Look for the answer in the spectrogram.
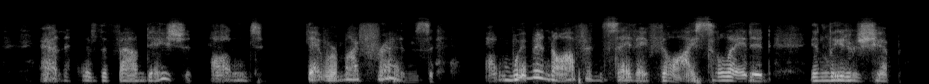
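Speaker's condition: Spasmodic dysphonia; on Botox treatment

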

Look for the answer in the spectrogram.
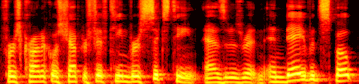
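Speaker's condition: No condition

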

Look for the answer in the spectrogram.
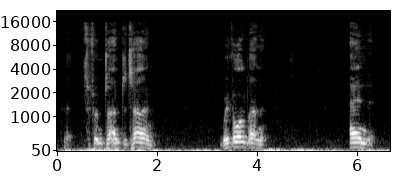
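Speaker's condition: Dystonia and cerebral palsy; bronchial asthma

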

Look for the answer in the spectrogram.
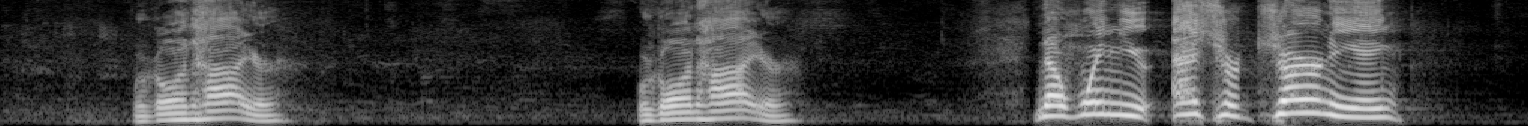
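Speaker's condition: Cleft lip and palate; congenital, present from birth; expected never to be able to speak

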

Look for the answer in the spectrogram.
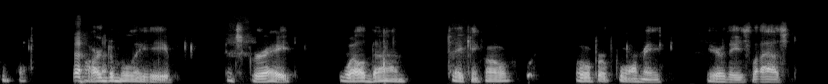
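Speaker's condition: ALS; ALS diagnosed about 2.5 years ago, full-time wheelchair, cannot really move arms and legs, feeding tube; moves only index finger, clicker controls computer screen, 90% nutrition via feeding tube; voice too weak for interviews, little voice today, breathless sooner, less swallow, easy-swallow foods only

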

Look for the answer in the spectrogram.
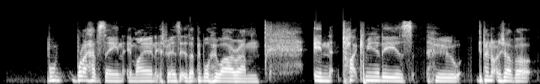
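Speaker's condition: Stutter; present by age 20 at film school, sign language used to assist stutter; repeated sounds, prolonged sounds

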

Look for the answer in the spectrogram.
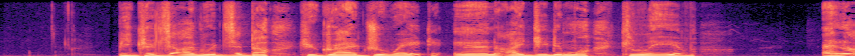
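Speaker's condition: Cerebral palsy; non-progressive

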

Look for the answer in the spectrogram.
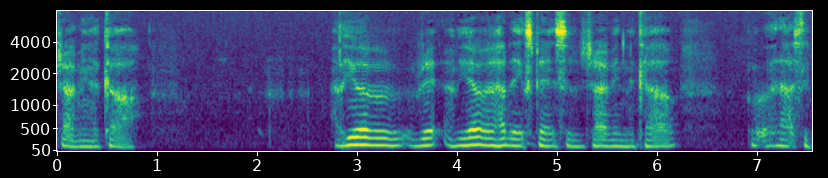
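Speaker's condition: Parkinson's; diagnosed about 4 years ago

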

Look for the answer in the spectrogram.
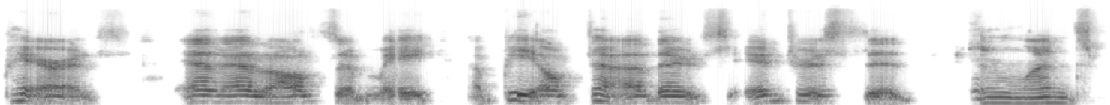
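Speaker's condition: ALS, primary lateral sclerosis; voice affected

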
